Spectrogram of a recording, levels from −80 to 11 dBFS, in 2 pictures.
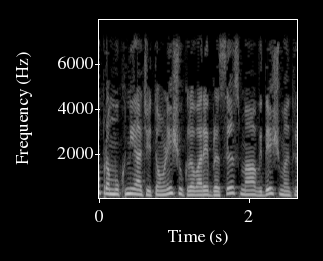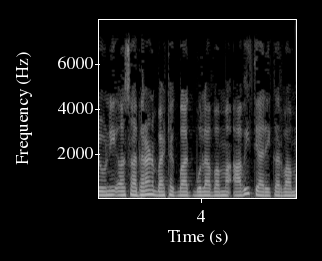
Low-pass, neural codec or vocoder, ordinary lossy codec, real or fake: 7.2 kHz; none; none; real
